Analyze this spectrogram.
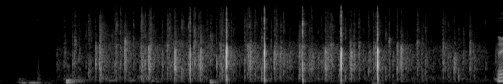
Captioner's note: board applauding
